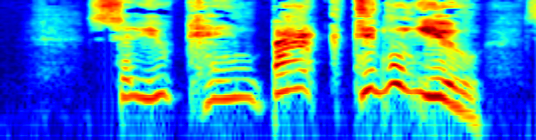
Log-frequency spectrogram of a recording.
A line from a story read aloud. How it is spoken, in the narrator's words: said Harry urgently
